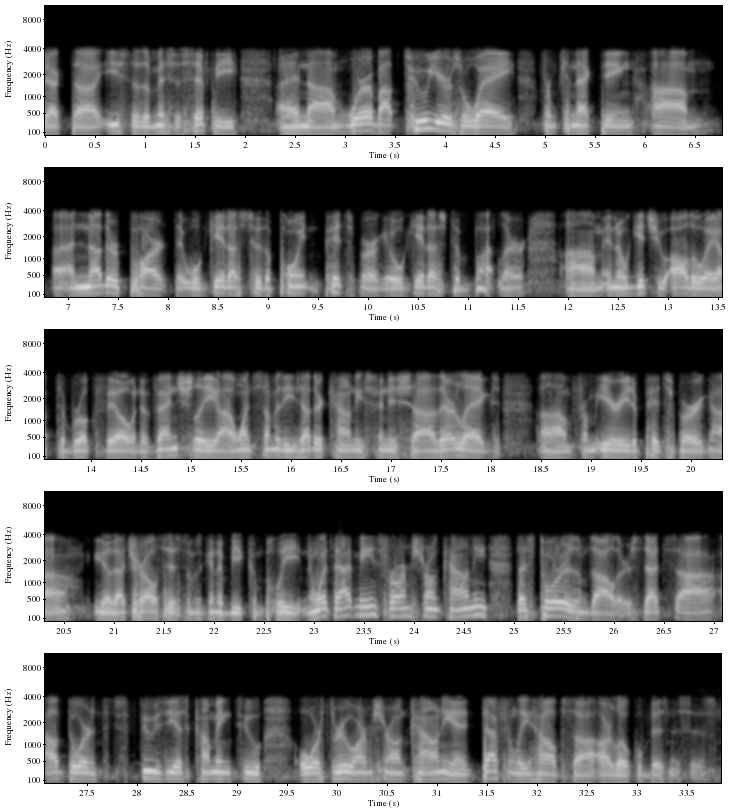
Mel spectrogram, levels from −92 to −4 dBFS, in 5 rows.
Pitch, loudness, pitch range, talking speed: 110 Hz, -27 LUFS, 105-125 Hz, 180 wpm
